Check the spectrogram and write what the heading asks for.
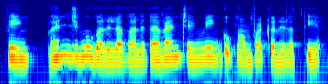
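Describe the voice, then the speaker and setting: A woman's voice: on the high side, steady tone, fast talker, creaky, dark tone. A woman storyteller narrating a fan-fiction story in a chatty, casual way, with fillers.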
